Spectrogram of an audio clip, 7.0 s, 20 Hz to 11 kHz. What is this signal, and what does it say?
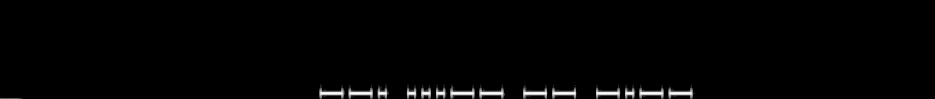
Morse code, heard as a keyed tone, about 22 wpm, 700 Hz. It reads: G3MY
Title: DXCC-100 Call Signs - 4 Characters - 22wpm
